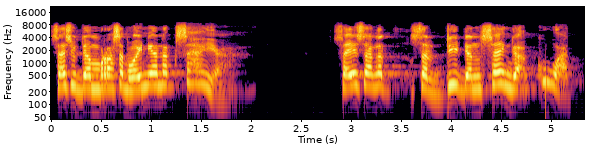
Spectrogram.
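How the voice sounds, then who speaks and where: A man's voice: sits high, moderate pace, a bit bright. A man voicing a tearful, pleading nursing mother. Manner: emotional, pleading storytelling voice. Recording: long hall reverb.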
